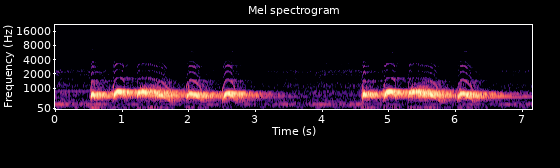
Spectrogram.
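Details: Provoking call of a spotted dove, used to stir other doves into calling: two rhythmic coo phrases of four to five soft hooting notes, the last note trailing off, about four seconds apart.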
